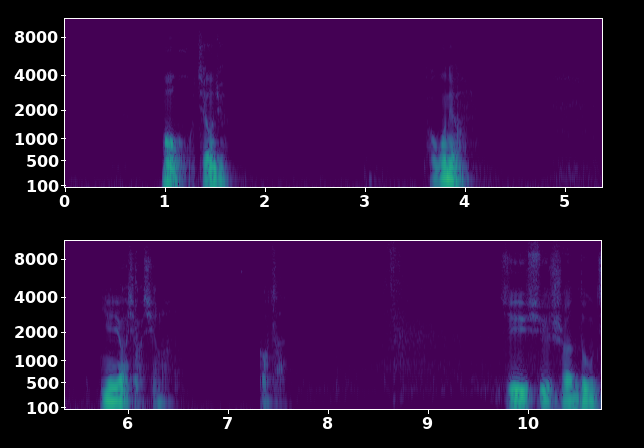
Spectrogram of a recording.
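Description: A woman speaks calmly in short phrases.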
